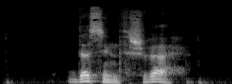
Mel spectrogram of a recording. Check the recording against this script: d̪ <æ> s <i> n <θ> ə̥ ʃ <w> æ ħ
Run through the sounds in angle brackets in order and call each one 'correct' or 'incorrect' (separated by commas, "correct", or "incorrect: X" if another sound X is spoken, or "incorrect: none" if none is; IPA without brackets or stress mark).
correct, correct, correct, incorrect: v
